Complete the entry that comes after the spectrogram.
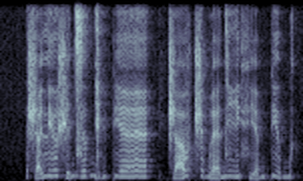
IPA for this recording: ʃ a̰ lʲ ɵ ʃ ḭ d͡z ɯ ɡ ḭ ɡ pʲ ɛː | t͡ʃ a̰ v t͡ʃ ɐ b ɛ̰ d iː fʲ ɛ̰ b pʲ ɯ b

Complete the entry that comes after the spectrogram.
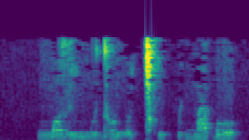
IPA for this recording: ŋ͡m ɔ z i m u d o n o ǀʰ ɪ k͡p ɪ ŋ͡m a ɓ o

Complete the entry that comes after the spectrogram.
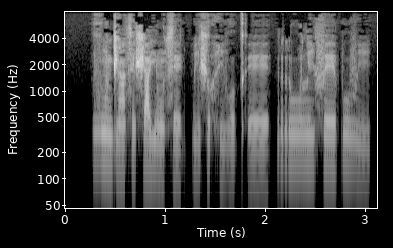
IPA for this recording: ɣ ũ˦ d͡ʒ ã˨ s ɪ˨ ʃ a˦ j ũ˨ s eː˨ k͡p i˨ ʃ ʊ˦ h i˨ β ʊ˨ kʼ eː˨ | r uː˦ l i˦ f eː˦ p u˦ β i˨

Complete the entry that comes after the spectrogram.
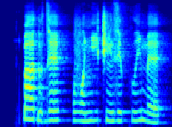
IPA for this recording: k͡p aː˦ ɗ ʊ˨ d ɛ˦ | v ɔ˨ ɲ iː˨ t͡ʃ ĩ˨ z ɪ˨˦ kʷ iː˨˦ m ɛ˨

